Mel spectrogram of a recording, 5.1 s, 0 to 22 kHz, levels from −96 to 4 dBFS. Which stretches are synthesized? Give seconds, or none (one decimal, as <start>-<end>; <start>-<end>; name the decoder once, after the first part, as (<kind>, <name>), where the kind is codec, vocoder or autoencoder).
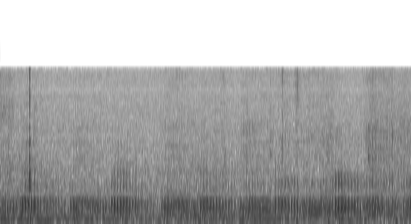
0.0-1.4 (vocoder, Vocos); 3.3-4.1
